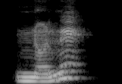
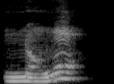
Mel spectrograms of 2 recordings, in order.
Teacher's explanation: a pronuncia galega normal, con nasal velar ao final de palabra, non é, pois a xente, por influencia do castellano, está pronunciando noné.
